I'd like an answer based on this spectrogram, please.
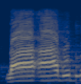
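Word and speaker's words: أعبد: অনেকে এখানে লা আবুদু মানে আইনের উচ্চারণ অনেকে করেই না, লা আবুদু মা তাবুদুন, দুই জায়গাতেই আইনকে বাদ দিয়ে পড়ে, তো আমাদের আইনের উচ্চারণটাকে অবশ্যই করতে হবে।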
